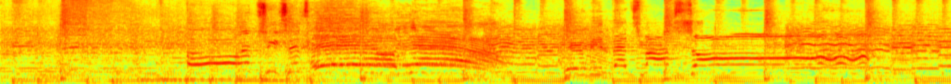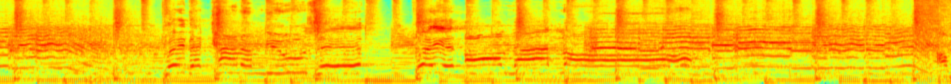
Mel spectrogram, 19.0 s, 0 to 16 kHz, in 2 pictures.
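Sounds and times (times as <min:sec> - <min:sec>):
bass: 0:00.0 - 0:19.0
drums: 0:00.0 - 0:19.0
lead guitar solo: 0:02.9 - 0:11.5, 0:14.7 - 0:19.0.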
